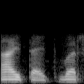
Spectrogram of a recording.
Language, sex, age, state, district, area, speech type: Kannada, male, 18-30, Karnataka, Bidar, urban, conversation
